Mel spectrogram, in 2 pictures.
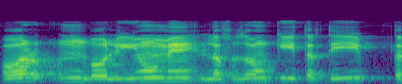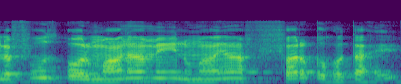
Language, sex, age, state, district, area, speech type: Urdu, male, 30-45, Uttar Pradesh, Muzaffarnagar, urban, spontaneous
